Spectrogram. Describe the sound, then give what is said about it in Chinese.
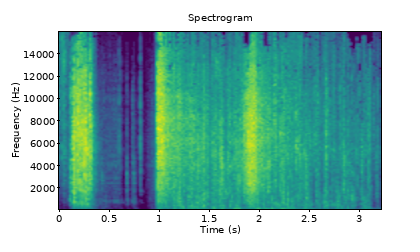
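A tree branch at the treetop snaps with one sharp crack, then a loud, sustained crashing clatter follows as things tumble down. “哦不，树梢的树枝断了，全部东西都稀里哗啦的掉了下来。”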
